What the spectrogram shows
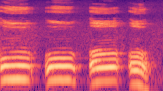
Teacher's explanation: ऊ ओ बोलने के होठ की गोलाई के अनुसार इसको हम लोग कहते हैं वृत्त स्वर, जो वृत्त बन जाता है, इस तरह से मुंह का वृत्त बन जाता है, गोल बन जाता है मुंह, तो वो ऊ ओ, ठीक है।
